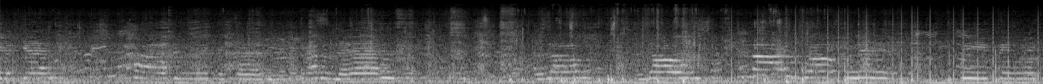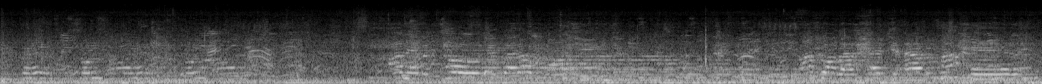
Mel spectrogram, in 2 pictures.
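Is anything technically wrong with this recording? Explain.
Yes. From 7.32 to 10.39 s there is a train of clicks. About twenty similar pulses arrive at roughly 5.5 per second, unevenly spaced. They sit around 15 dB above the sound. Likely cause: nearby equipment interference or a faulty connection or power supply. They are heard as popping ticks.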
